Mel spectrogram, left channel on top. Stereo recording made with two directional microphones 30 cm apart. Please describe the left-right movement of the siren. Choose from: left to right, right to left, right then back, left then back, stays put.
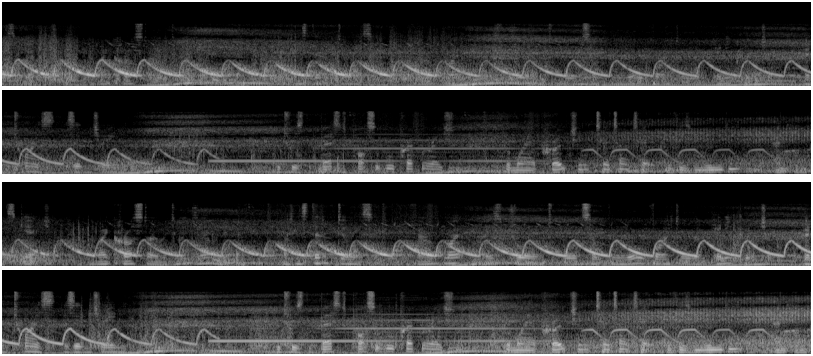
left to right.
